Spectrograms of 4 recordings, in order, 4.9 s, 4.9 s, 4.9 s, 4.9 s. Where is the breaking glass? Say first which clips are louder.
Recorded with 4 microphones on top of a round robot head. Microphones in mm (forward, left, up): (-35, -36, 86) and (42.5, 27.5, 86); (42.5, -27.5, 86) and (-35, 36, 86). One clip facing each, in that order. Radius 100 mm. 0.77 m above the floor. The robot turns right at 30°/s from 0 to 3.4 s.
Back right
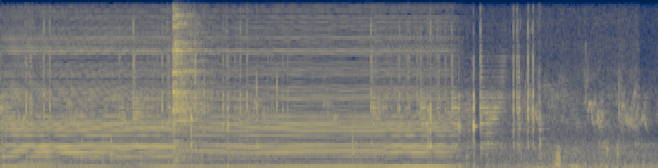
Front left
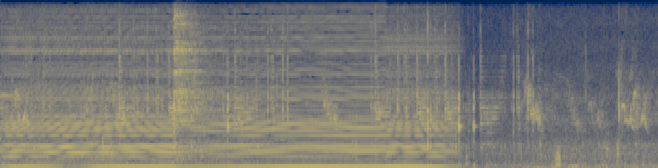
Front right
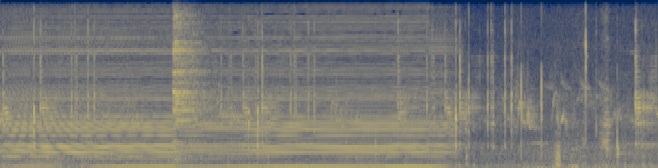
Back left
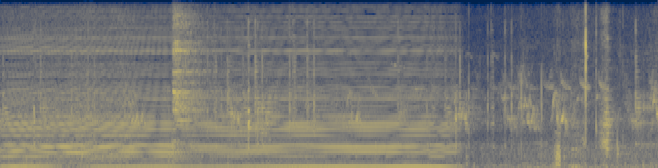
Front left 3 dB, even; 130° right, 2 m; by 1.5 s 125° right, 2 m.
